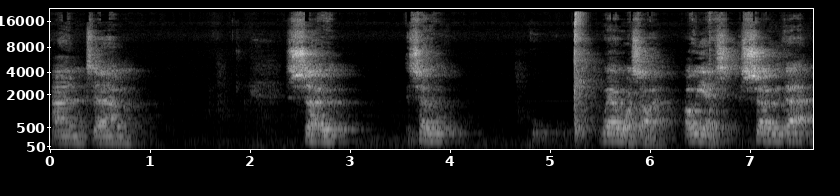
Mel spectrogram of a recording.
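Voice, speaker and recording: A man with a fairly high pitch speaks with ordinary pitch variation and long, frequent pauses. Audible room echo and noticeable background noise fill the recording. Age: 70s. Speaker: fitness and business motivational video maker. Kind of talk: casual talk to camera. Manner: hesitant, with many fillers.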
